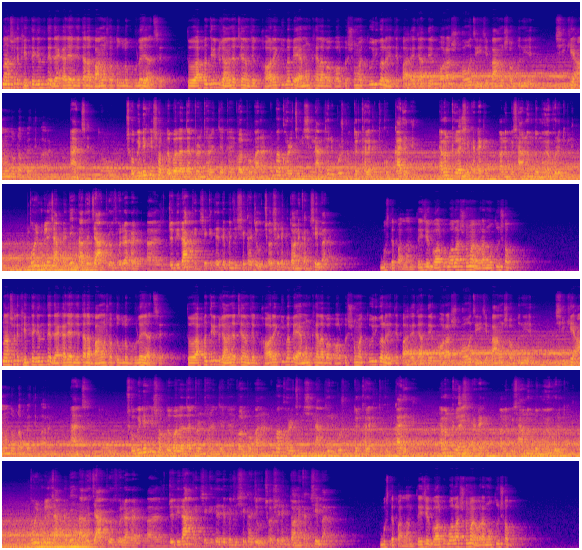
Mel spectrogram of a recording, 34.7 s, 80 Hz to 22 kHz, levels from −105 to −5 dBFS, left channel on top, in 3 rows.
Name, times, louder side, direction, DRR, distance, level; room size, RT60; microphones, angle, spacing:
voice 1, 0.0-3.2 3.7-10.6 11.1-12.4 20.7-20.9 30.7-33.3, equal, 15° right, 5 dB, 0.5 m, -29 dB
sound 1, 8.0-24.9, right 3 dB, 55° right, 0.7 m, -29 dB
voice 2, 13.5-19.8 20.3-21.2 21.5-23.0 23.6-29.6, left 1 dB, 45° left, 3 dB, 1.6 m, -30 dB
12.5 x 6.7 x 4.0 m, 1.0 s
head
